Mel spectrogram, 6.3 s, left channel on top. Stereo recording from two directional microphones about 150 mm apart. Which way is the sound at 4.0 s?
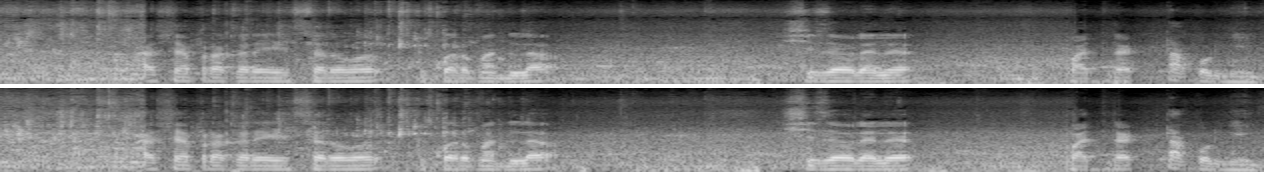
15° right (ahead or behind).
